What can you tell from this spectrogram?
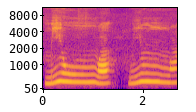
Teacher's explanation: huruf nun sukunnya sudah tidak dibaca lagi ketika bertemu dengan huruf ya dan waw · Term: dibaca dengung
